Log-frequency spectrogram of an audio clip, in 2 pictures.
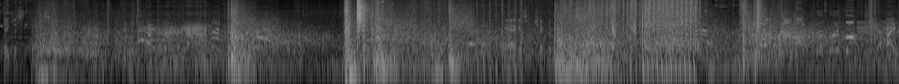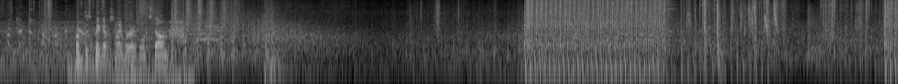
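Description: Rifle shots ring out in sharp bursts.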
